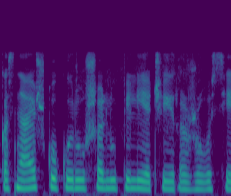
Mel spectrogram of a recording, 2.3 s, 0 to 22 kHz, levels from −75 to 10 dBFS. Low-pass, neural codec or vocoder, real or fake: 7.2 kHz; none; real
